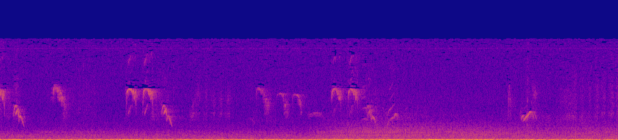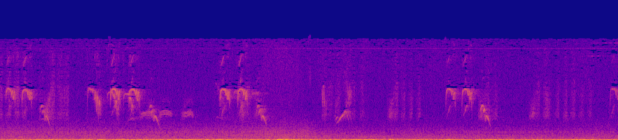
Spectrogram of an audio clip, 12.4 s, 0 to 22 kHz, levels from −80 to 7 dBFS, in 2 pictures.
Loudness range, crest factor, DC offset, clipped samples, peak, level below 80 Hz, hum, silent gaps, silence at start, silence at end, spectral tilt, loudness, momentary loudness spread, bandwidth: 2 LU; 16 dB; under 0.1%; under 0.1%; -2 dBFS; -20 dBFS; none; none; 0 s; 0 s; -4.5 dB/octave; -26 LUFS; 6 LU; 16 kHz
